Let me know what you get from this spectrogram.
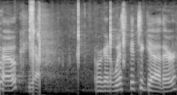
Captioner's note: can tab snapping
